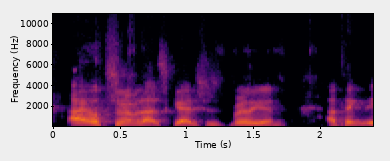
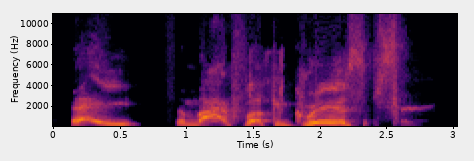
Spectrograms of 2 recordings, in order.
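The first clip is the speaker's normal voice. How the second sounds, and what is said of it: Christopher Walken impression. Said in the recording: “his impression of Christopher Walken was about as good as mine”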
